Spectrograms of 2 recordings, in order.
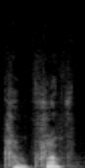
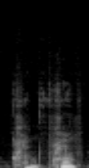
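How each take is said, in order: Both takes have the same delivery.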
